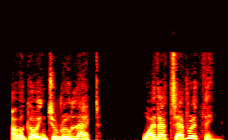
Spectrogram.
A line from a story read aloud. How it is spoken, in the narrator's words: I cried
